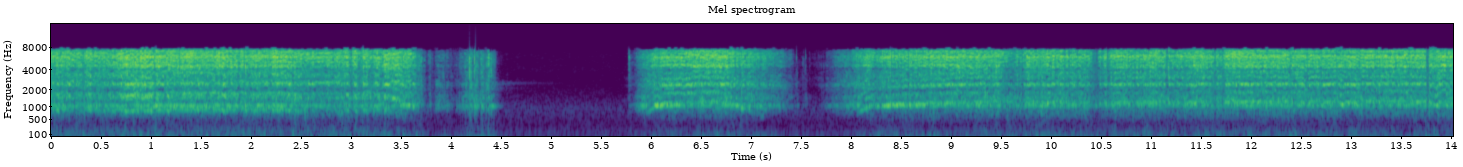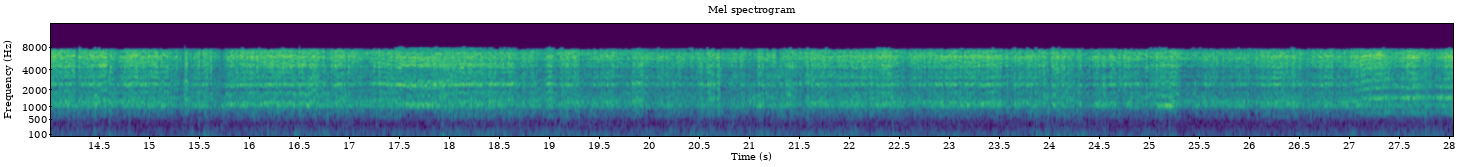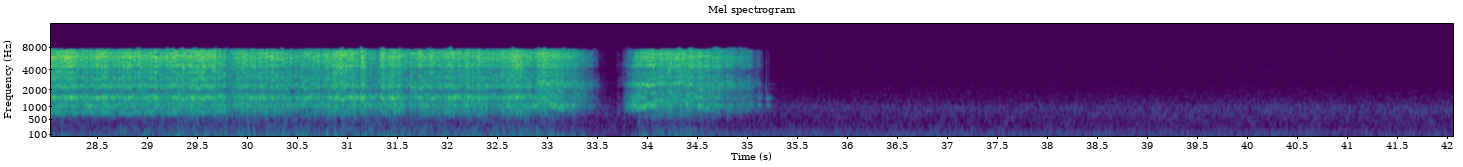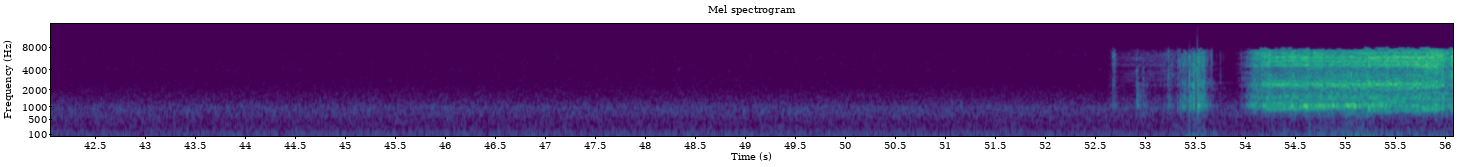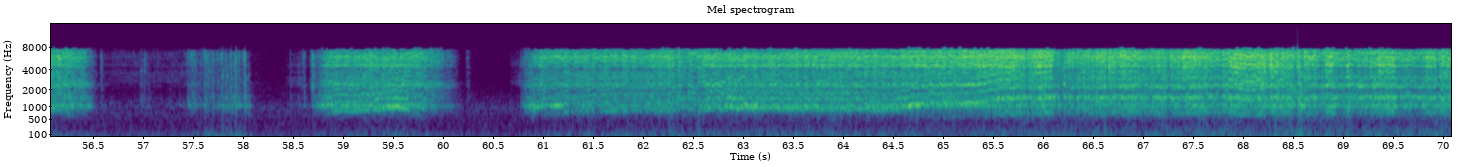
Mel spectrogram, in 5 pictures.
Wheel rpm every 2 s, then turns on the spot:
230, 170, 10, 70, 140, 160, 160, 170, 160, 160, 160, 160, 160, 170, 200, 200, 110, 30, 0, 0, 0, 0, 0, 0, 0, 0, 0, 90, 30, 40, 60, 120, 150, 200, 200.
56-58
